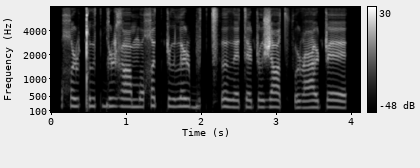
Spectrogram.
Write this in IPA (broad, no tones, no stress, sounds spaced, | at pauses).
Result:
χ ɵ ɭ ǃ ɯ t ɡ ɯ ɭ ɣ ɑ m o χ ə t ʈ ɯ l ə ɭ b ɯ t t͡sʼ ə ð ɛ t ɛ ʈ ɵ ʒ ɑ t͡sʼ o ɭ ʕ ə ʈ ɛ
